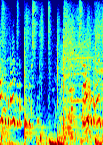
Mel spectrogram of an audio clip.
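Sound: turkey gobbling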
